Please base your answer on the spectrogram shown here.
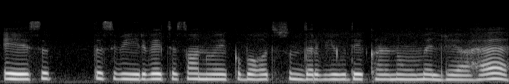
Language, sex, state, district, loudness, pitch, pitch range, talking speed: Punjabi, female, Punjab, Kapurthala, -17 LUFS, 240 Hz, 230-245 Hz, 150 wpm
